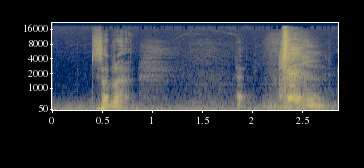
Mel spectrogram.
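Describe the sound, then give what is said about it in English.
Sneezes: a sharp, loud burst near the start and a second strong one later, with a small breathy sound between them. “I don't know why I'm sneezing so much.”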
